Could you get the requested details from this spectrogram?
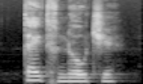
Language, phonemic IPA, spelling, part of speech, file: Dutch, /ˈtɛitxəˌnocə/, tijdgenootje, noun, Nl-tijdgenootje.ogg
- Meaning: diminutive of tijdgenoot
